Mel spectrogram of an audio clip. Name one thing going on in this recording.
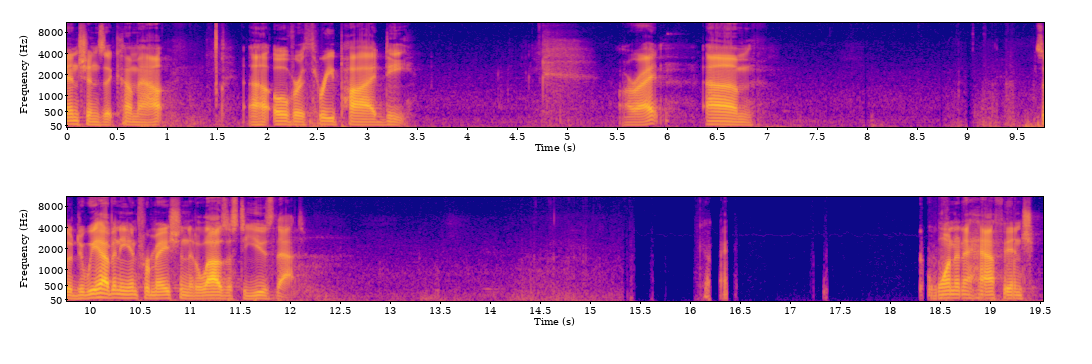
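A man lectures calmly into a microphone, with pauses.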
